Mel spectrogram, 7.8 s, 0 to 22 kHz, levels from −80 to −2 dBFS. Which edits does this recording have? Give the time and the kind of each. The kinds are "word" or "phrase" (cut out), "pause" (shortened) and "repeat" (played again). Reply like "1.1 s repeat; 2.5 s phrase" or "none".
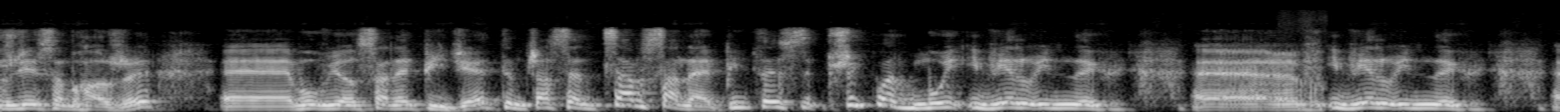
3.0 s word; 6.6 s repeat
